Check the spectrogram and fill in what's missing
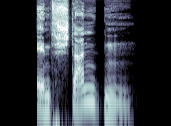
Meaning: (verb) past participle of entstehen; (adjective) 1. originated 2. spontaneous; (verb) first/third-person plural preterite of entstehen
- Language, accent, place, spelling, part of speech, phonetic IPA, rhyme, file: German, Germany, Berlin, entstanden, verb, [ɛntˈʃtandn̩], -andn̩, De-entstanden.ogg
